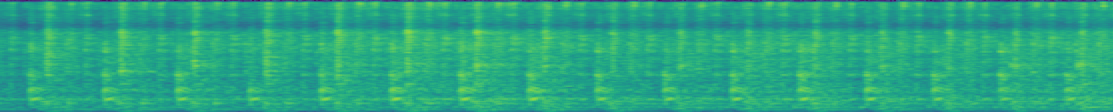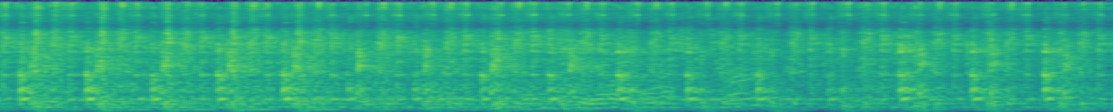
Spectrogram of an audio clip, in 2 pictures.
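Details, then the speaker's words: Old Witte diesel at very slow idle after timing advanced; lumpy idle with sharp tick about three per second, occasional diesel knock; injection timing suspected slightly too advanced for slow running, unconfirmed. "what i think we should do [Music] the timing might be just a tad too advanced okay but that's why it started so good"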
